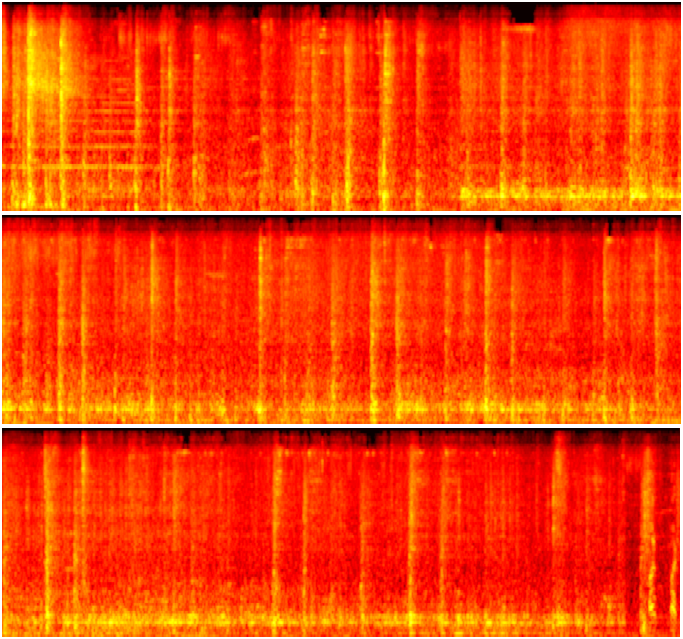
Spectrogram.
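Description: Jammu Garib Rath express train running steadily along the tracks, heard from on board as a continuous rumble with rhythmic clickety-clack of wheels over rail joints and faint background voices.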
